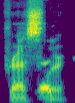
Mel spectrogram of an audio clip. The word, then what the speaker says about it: Presler: his uh page the guy's name is Pressler there was an l and I didn't pronounce the L in it Scott presler but what it's um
